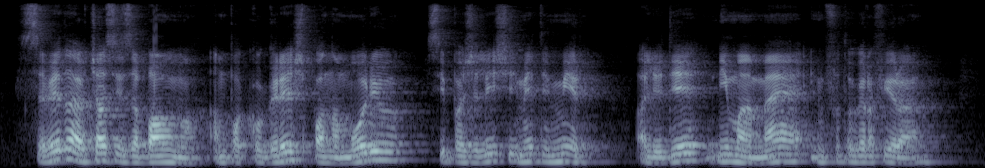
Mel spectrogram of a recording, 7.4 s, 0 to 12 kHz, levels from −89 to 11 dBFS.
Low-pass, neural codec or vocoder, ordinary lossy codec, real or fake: 10.8 kHz; none; none; real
